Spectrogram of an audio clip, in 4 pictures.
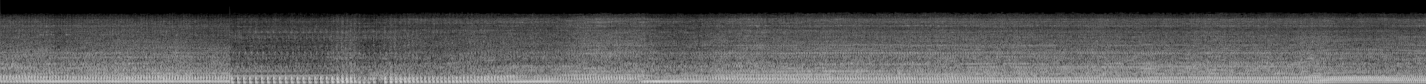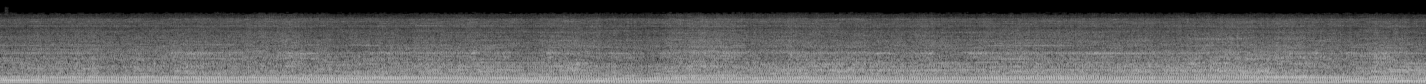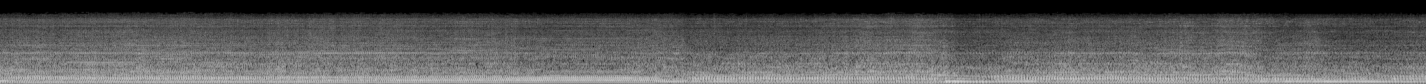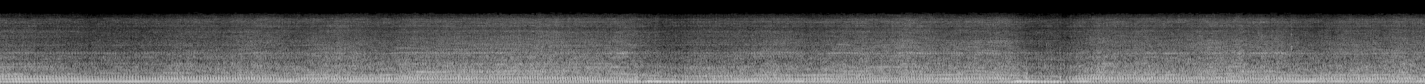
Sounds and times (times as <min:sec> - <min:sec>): Outside, rural or natural: 0:00.0 - 0:57.0
Vehicle: 0:00.0 - 0:57.0.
